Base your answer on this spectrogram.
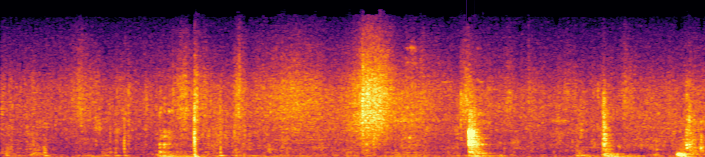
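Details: Two cows chewing hay, with soft irregular crunching, rustling and occasional low snuffling breaths.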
